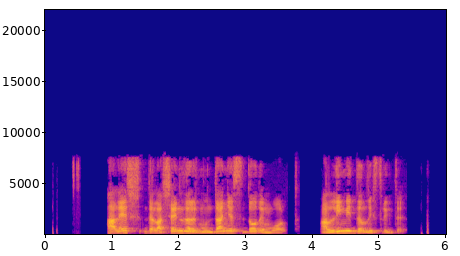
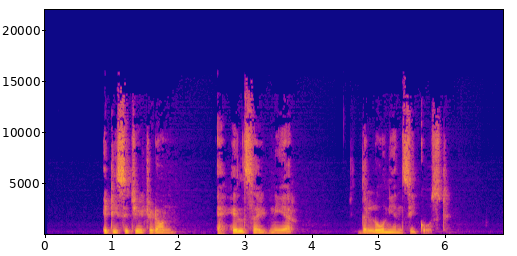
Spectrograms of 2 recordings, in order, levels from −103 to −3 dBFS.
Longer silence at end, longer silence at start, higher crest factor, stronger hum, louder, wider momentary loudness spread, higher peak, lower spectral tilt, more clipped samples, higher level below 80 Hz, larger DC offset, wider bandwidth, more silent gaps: second, 0.65 s vs 0.85 s; second, 0.45 s vs 0.85 s; about the same, 20 dB vs 20 dB; neither; about the same, -21 LUFS vs -22 LUFS; about the same, 13 LU vs 12 LU; about the same, -2 dBFS vs -4 dBFS; about the same, -3.5 dB/octave vs -3.5 dB/octave; neither; about the same, -66 dBFS vs -64 dBFS; neither; second, 8 kHz vs 15.5 kHz; first, 0.53-0.92 s, 3.66-3.72 s, 3.82-4.12 s vs none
